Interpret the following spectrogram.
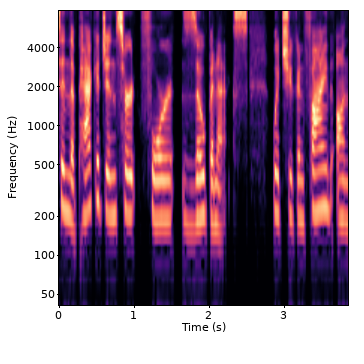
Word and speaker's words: Xopenex: down into syllables and often the syllable with the emphasis is indicated in this case that is the first syllable though all right real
